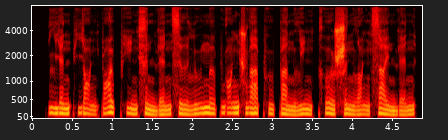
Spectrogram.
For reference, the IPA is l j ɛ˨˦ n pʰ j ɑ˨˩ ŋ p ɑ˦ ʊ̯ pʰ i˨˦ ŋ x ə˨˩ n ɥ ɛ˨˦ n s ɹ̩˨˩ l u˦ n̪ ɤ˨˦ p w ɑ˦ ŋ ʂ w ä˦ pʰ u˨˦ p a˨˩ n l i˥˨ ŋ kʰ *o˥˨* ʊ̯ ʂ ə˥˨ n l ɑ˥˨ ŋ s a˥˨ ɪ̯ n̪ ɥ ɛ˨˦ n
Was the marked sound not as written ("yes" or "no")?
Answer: no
